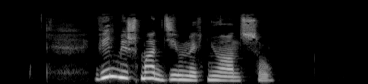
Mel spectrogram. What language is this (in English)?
Belarusian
